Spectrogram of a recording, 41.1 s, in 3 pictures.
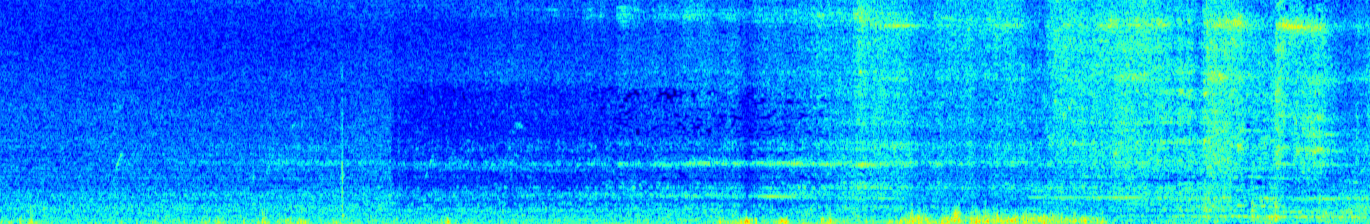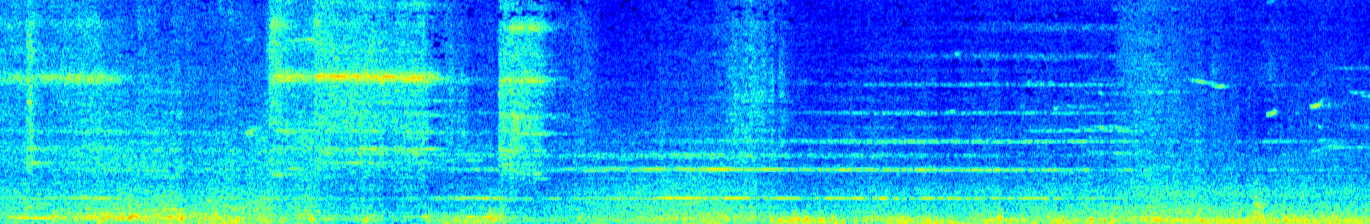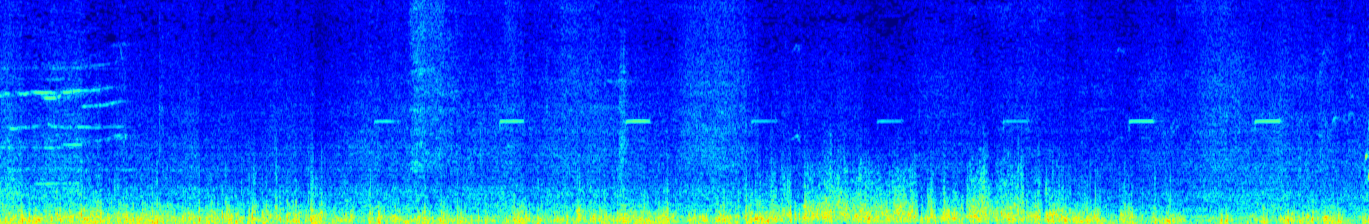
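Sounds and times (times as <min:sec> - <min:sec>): train wheel and rail rumble: 0:00.0 - 0:41.0.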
